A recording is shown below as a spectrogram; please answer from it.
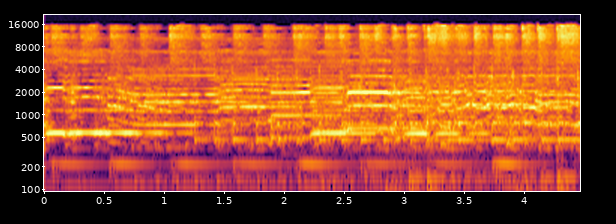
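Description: Live Sundanese traditional dance music from an ensemble with hanging gongs, played through loudspeakers. A wavering, sliding melody line runs over a low, steady beat.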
